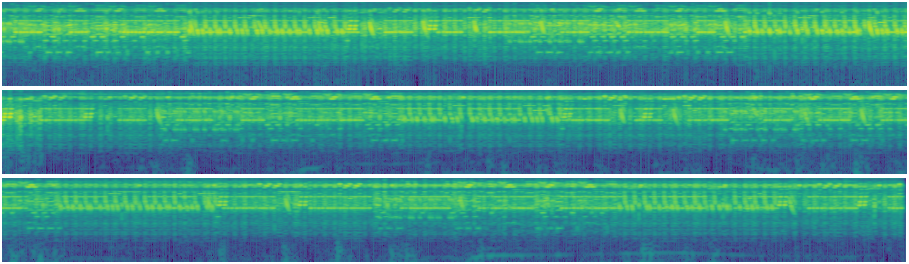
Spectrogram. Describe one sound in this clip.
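Slot reels spin with rapid clicking beeps.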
